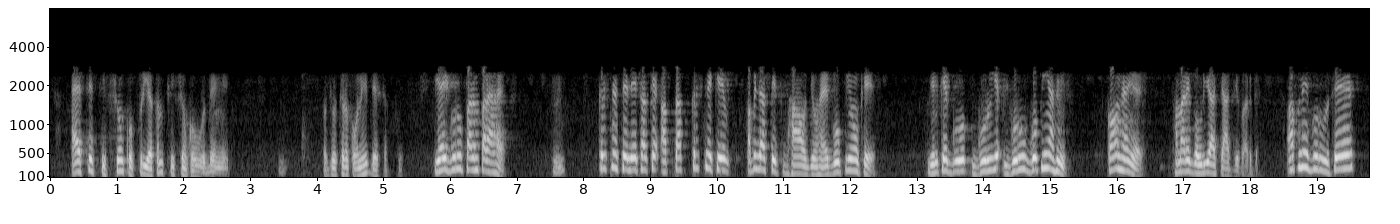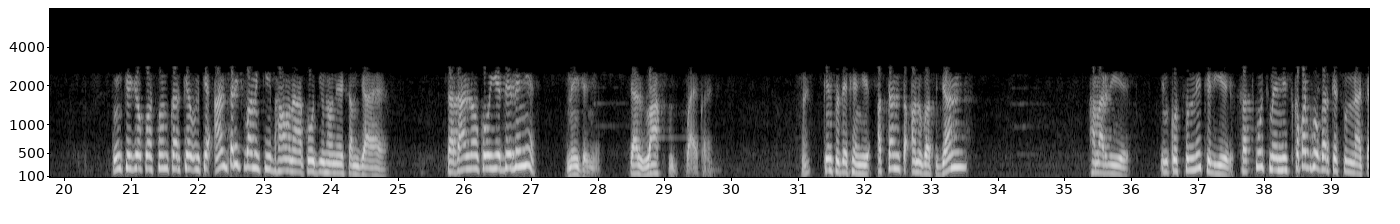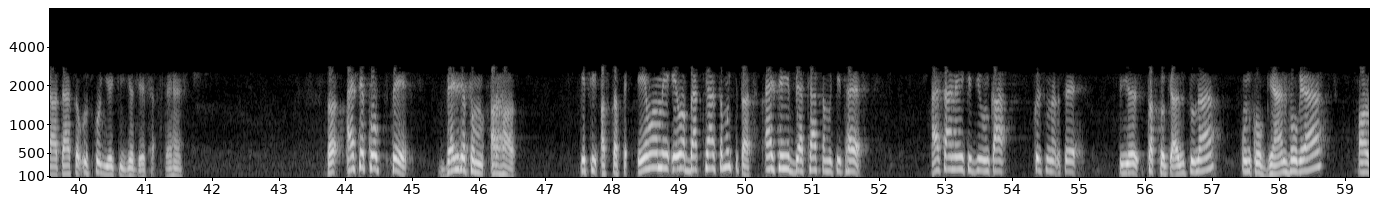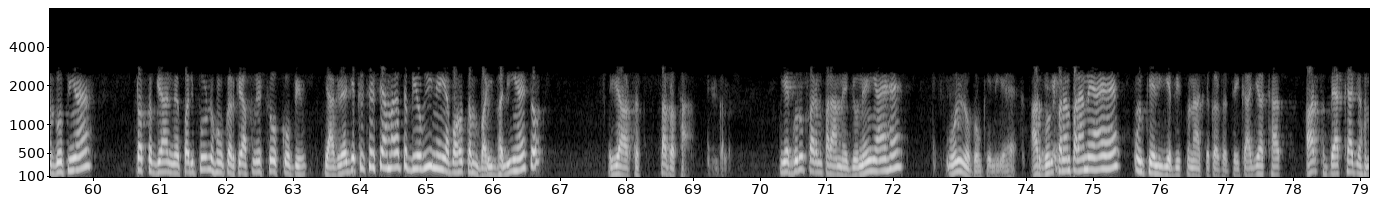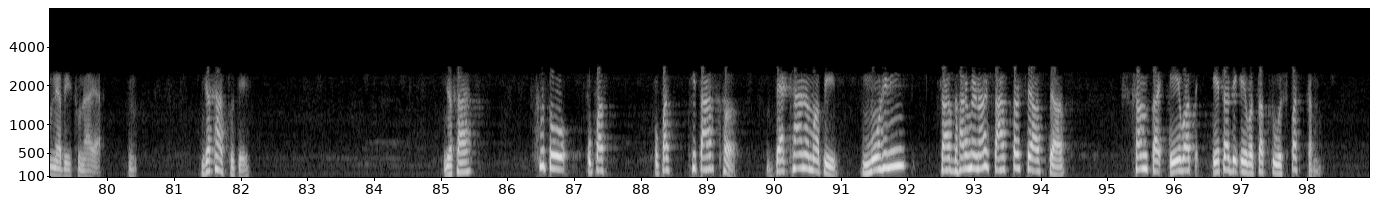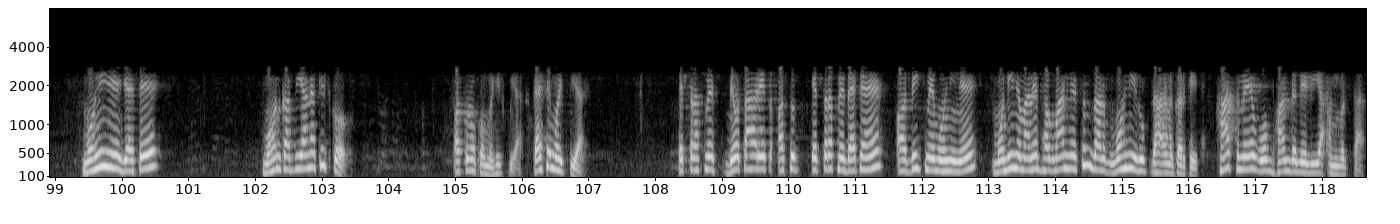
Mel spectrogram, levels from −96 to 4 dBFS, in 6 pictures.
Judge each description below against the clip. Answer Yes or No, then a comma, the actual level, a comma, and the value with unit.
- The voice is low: No, medium, 185 Hz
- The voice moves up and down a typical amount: No, wide, 6.5 semitones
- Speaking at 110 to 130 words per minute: Yes, average, 120 wpm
